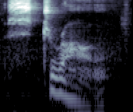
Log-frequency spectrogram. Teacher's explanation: no quieres meter sonido vocálico extra antes de la ST. No quieres decir e strong, más strong.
